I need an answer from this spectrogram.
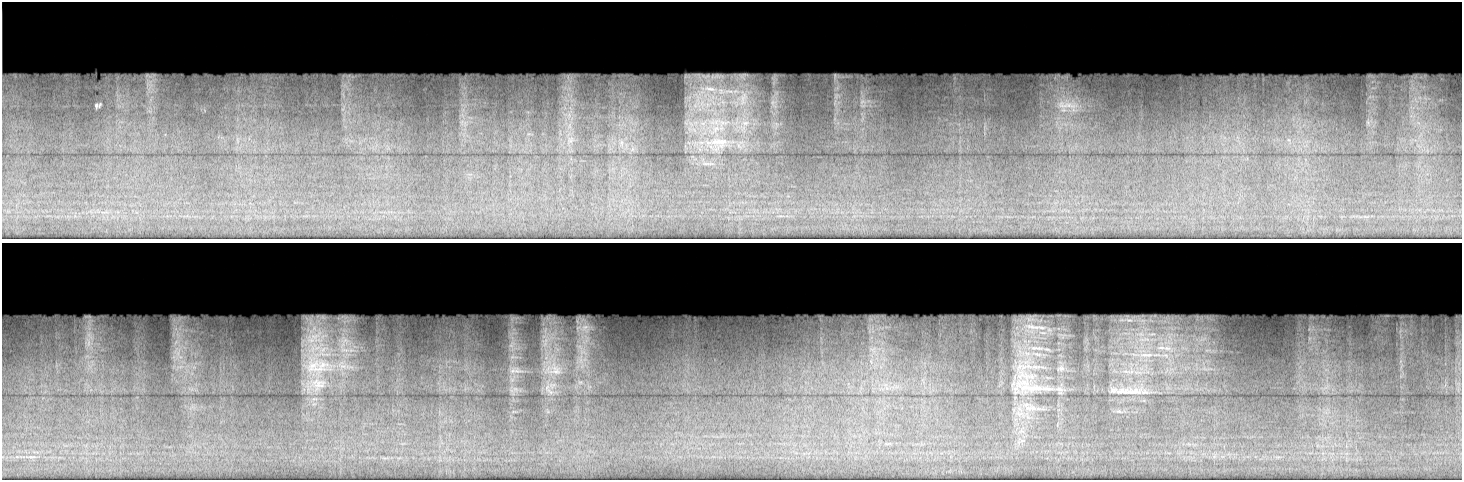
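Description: Double-stack container well cars of a Florida East Coast Railway freight train rolling past, a loud steady rumble of steel wheels on rail. Brief high-pitched wheel squeals come about seven seconds in and again near the end.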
